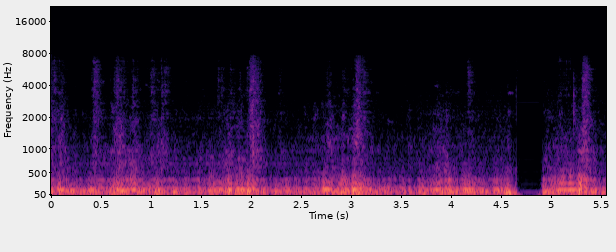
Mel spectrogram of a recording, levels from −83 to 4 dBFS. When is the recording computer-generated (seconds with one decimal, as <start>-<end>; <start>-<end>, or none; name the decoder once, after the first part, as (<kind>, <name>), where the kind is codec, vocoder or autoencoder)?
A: 0.0-5.6 (vocoder, HiFi-GAN)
